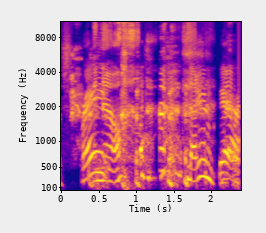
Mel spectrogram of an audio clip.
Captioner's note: all laugh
